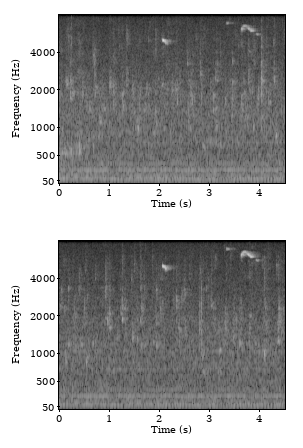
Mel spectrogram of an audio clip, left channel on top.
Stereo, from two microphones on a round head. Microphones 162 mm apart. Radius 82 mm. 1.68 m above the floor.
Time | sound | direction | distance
2.1 | a squeak | 35° right (ahead or behind) | 1.3 m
